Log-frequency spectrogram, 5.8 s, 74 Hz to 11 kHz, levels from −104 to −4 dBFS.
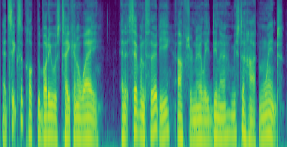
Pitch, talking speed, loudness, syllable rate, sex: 105 Hz, 200 wpm, -19 LUFS, 5.8 syllables/s, male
